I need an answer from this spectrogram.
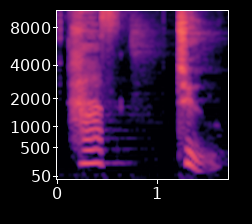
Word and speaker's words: have to: computer at work now did you hear my pronunciation I have to notice I don't say V I say F have half it becomes half to have the two becomes in pronunciation have to have two okay so I have to use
